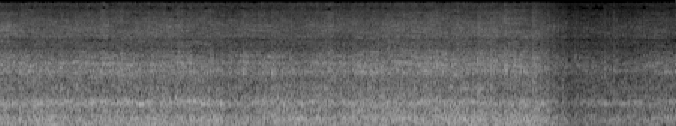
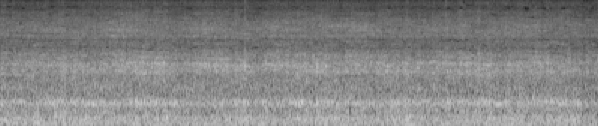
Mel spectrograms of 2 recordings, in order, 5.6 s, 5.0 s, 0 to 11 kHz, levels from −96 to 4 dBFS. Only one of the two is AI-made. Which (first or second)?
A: second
